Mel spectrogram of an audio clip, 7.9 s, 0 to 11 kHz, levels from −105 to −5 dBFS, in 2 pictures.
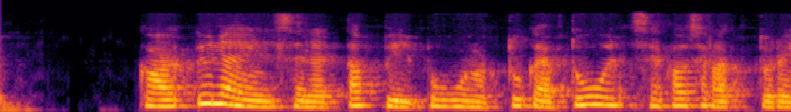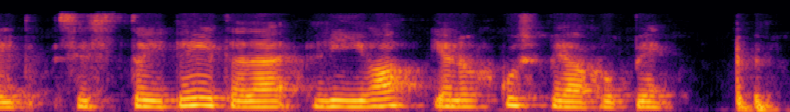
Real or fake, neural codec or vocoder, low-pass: fake; codec, 16 kHz, 4.8 kbps, FACodec; 7.2 kHz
